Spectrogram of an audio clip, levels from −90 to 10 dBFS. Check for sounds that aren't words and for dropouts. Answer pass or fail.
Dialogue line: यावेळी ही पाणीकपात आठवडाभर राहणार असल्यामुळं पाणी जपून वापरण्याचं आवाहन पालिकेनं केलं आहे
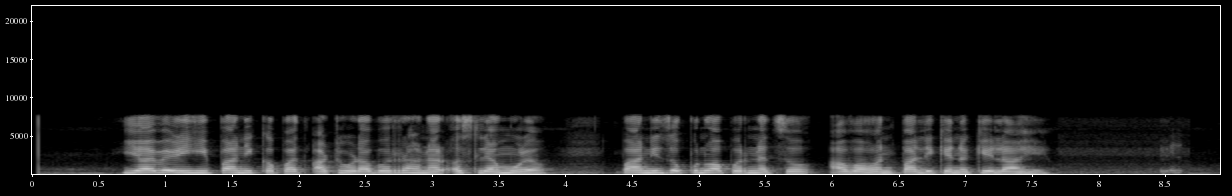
fail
